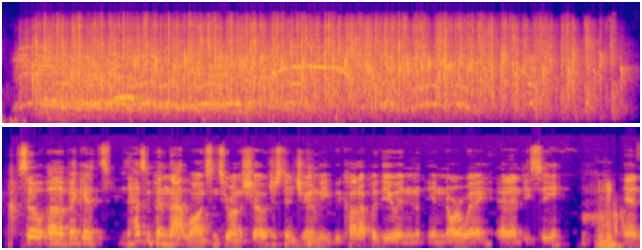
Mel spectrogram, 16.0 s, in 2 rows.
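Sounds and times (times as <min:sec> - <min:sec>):
audience round of applause: 0:00.0 - 0:07.9
speech: 0:08.3 - 0:15.9.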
